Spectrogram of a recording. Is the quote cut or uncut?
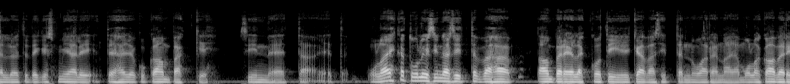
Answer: cut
